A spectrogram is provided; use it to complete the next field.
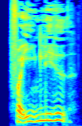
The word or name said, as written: forenelighed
